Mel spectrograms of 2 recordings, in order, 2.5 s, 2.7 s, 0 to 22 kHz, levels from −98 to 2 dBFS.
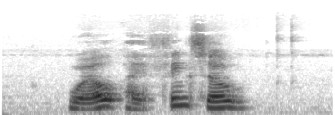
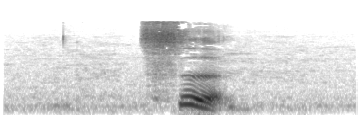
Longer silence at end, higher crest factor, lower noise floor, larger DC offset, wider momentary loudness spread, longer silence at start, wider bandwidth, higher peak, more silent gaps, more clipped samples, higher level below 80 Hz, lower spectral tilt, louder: second, 0.65 s vs 1 s; about the same, 18 dB vs 20 dB; about the same, -64 dBFS vs -66 dBFS; neither; second, 10 LU vs 15 LU; second, 0.55 s vs 1.05 s; about the same, 10.5 kHz vs 11.5 kHz; about the same, -8 dBFS vs -10 dBFS; neither; neither; first, -66 dBFS vs -76 dBFS; first, -6 dB/octave vs -3 dB/octave; about the same, -24 LUFS vs -24 LUFS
